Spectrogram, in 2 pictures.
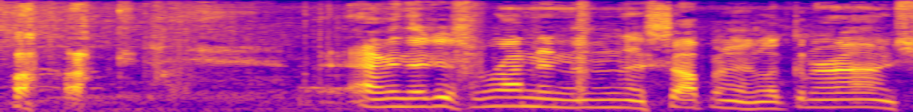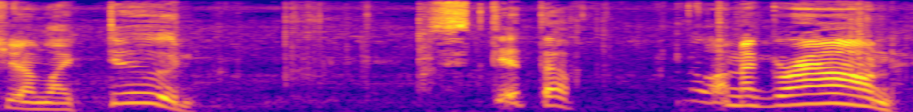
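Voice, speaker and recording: Man in a rambling walk-and-talk vlog: unhurried and profane, with a rough, crackly voice, recorded on a phone. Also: high-pitched, animated. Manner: rambling, profane, drawn-out pauses. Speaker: vlogger. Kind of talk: casual walking monologue. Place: outdoors on a walk. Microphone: handheld phone.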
